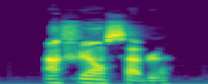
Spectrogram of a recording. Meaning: 1. influenceable (able to be influenced) 2. easily influenced, easily swayed, suggestible
- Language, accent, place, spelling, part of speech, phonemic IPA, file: French, France, Lyon, influençable, adjective, /ɛ̃.fly.ɑ̃.sabl/, LL-Q150 (fra)-influençable.wav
